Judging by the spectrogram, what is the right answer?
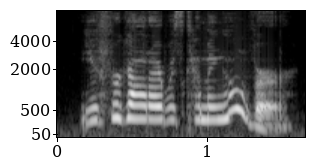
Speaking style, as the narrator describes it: the woman blurted

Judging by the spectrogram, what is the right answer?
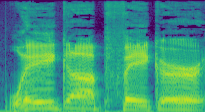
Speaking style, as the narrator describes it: Eric hollered up to the bedroom window

